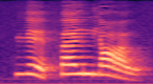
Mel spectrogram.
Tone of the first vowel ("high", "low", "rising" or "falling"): falling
